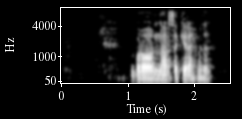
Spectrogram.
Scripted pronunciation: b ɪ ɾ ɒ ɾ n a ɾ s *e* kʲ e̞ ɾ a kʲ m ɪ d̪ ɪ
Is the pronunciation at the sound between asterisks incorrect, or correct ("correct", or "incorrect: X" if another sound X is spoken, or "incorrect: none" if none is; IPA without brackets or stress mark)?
incorrect: a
